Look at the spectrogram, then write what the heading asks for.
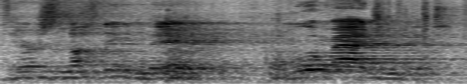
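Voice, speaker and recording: A man's voice: sits high, normal speed, close to an everyday voice. A man playing a brusque dismissive brother. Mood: exasperated. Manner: brusque, exasperated. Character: dismissive brother, impatient and defensive. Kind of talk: stage play acting. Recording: echoey hall, far from mic, noisy.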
